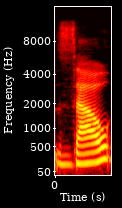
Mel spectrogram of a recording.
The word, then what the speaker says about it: Zhou: why I'm excited to talk to you about Zhou Nutrition. It's spelled Z-H-O-U, Zhou Nutrition.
